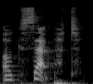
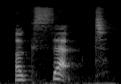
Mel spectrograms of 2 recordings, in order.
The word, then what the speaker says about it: accept: 我们不是读成 accept 而是 accept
